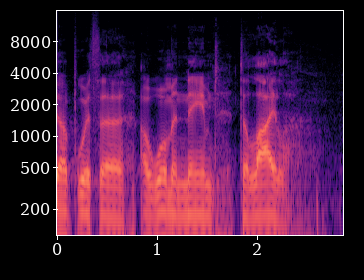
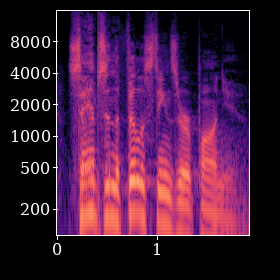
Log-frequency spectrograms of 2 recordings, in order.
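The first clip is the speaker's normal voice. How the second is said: higher, quick call of alarm; a third false alarm, a little less forceful; 8 semitones higher, faster than usual. Acted. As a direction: rattle off the warning. Delilah calls third time.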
